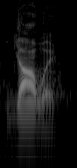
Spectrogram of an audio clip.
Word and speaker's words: Yahweh: And it's believed that the pronunciation was something like Yahweh.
